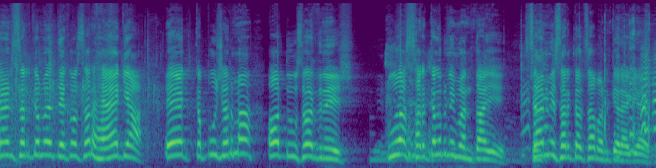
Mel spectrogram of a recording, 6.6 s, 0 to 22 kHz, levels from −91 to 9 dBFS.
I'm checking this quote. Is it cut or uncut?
uncut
